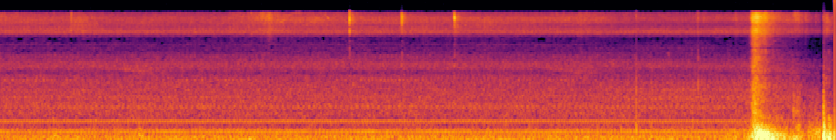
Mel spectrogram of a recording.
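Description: Gasoline poured into a rat's nest ignites in a loud, deep blast about seven and a half seconds in, with a second short bang just after. Before it there is a steady low hum.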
